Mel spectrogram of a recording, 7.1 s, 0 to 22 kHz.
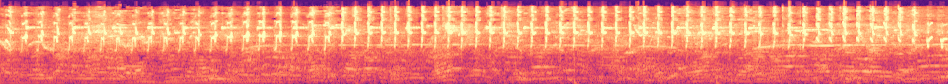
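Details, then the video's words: Ngekek chatter from a lovebird in a simulated singing contest, long and without pause: a dense, fast stream of sharp high pulses lasting the whole stretch, with muffled human voices and background hum low down. "SUMULASI LOMBA LOVE BIRD TERBARU 2025 NGEKEK TANPA JEDA DURASI PANJANG"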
